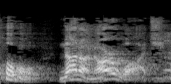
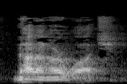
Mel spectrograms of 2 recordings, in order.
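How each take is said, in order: First: Mock heroic vow. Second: Quiet solemn vow. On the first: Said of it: "And I go". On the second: Retold or imitated. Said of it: "looked at me and said".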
